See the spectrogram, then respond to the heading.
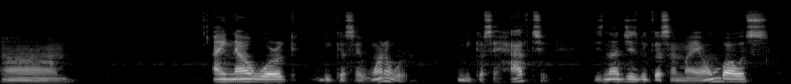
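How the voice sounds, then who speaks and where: With a Mexican accent, the speaker uses lively intonation, loudness that swings widely, and long, frequent pauses. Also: man, medium pitch for a man, moderate pace. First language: Spanish. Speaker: student. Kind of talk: class presentation. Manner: halting.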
